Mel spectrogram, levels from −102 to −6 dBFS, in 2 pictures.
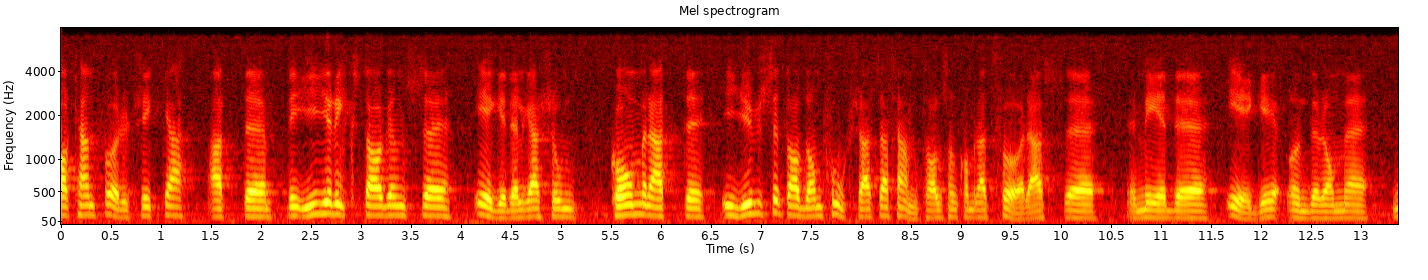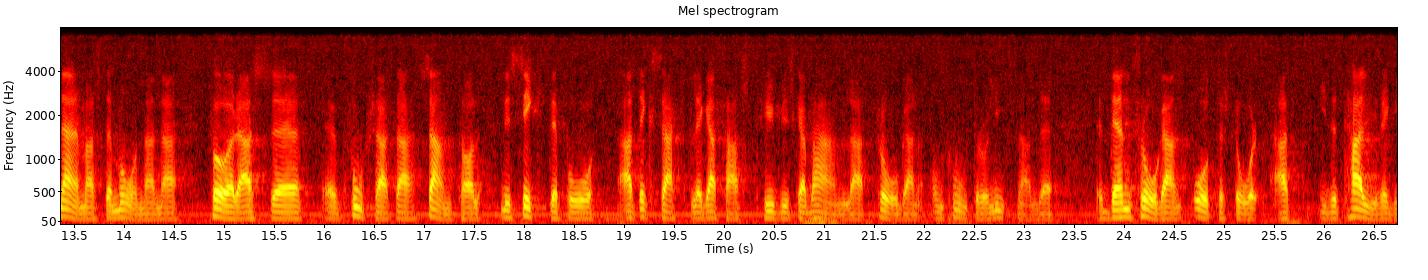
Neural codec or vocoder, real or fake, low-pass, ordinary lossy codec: none; real; 7.2 kHz; Opus, 16 kbps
